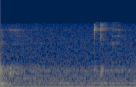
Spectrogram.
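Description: A single faint computer mouse click about one and a half seconds in, over a low steady hum.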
